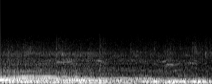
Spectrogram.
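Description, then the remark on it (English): An old jalopy's engine runs steadily with the keys in the lock, its deep rumbling drone filling the whole stretch with slight surges in pitch as it revs, and no voices over it. “Man, the engine sounds nice, doesn't it?”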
